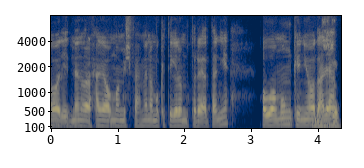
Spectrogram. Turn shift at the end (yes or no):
no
